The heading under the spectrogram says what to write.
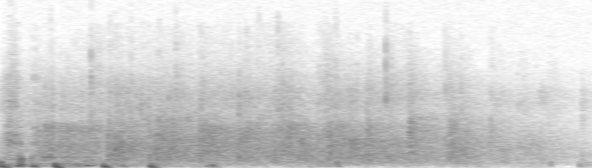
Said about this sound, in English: Isn't that comforting to know that we have an ever-present help in our time of need? Can you give him a clap for me?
